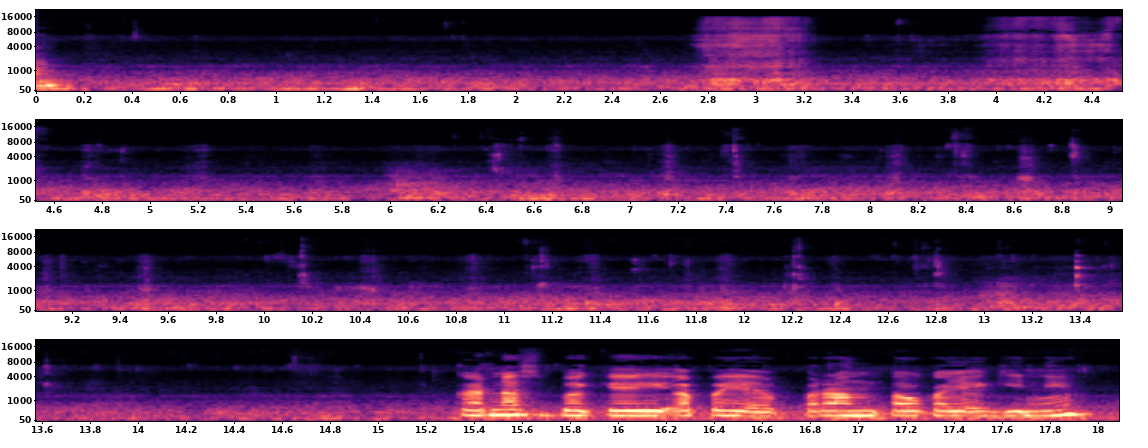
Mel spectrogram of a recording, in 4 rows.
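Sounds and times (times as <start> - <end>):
person chewing noodles: 2.7 - 15.3.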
